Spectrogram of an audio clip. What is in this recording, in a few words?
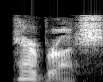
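"hairbrush", American English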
